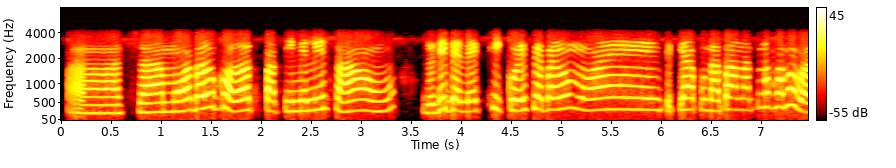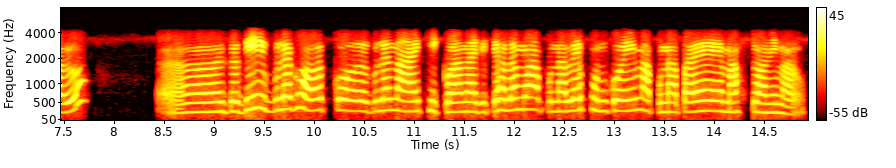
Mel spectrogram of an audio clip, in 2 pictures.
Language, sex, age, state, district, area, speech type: Assamese, female, 18-30, Assam, Golaghat, rural, conversation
